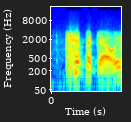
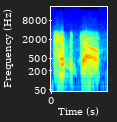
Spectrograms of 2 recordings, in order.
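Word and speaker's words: Thibodaux: And the town in Louisiana is pronounced Thibodeau. Even though it's a THI, it's pronounced Thibodeau.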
